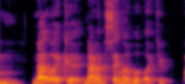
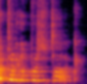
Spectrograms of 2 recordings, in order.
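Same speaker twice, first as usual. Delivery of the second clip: high squeaky mock voice; 4 dB louder than usual. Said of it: "I'd be like".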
